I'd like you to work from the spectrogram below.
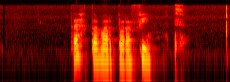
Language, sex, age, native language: Icelandic, female, 40-49, Icelandic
